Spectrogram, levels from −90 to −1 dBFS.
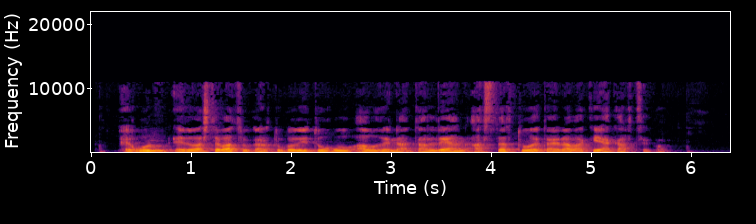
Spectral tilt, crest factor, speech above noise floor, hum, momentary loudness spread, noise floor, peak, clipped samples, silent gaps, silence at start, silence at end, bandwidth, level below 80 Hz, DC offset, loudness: -6.5 dB/octave; 18 dB; 37 dB; none; 8 LU; -64 dBFS; -10 dBFS; under 0.1%; none; 0.1 s; 0.65 s; 11.5 kHz; -50 dBFS; under 0.1%; -27 LUFS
